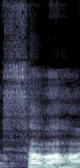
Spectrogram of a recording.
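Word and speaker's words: स्वाहा: একটা হচ্ছে এইযে ইত সাবাহা এটা একবার বলুন আপনি আচ্ছা সবাহা দন্তসের উচ্চারণ সাবাহা সাবাহা এইবার ঠিক আছে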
